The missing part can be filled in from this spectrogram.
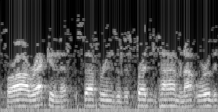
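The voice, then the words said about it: Put-on Southern American accent. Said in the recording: “in a southern accent,”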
